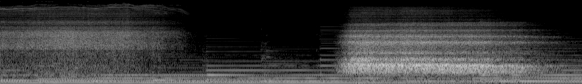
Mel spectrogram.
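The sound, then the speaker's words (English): Deep breath in and out: a long, airy inhale, a brief pause, then a louder, rushing exhale, over a soft sustained tonal background. “let's take one last deep dragon breath in and out.”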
